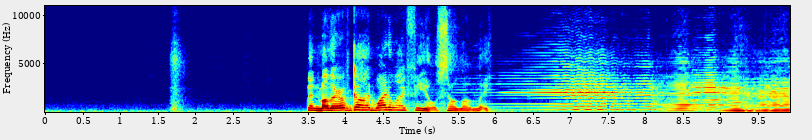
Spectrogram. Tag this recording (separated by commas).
Music, Speech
